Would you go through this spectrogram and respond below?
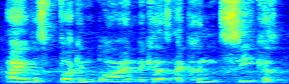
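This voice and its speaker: American man, average pitch, casual podcast chat, rambling, slangy, sweary, roomy echo. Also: fairly even intonation, moderate pace. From Hawaii, United States. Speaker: podcast co-host. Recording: roomy echo, faint background noise.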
